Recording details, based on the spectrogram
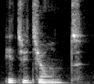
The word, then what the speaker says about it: étudiante: Pero la pronunciación será étudiante.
